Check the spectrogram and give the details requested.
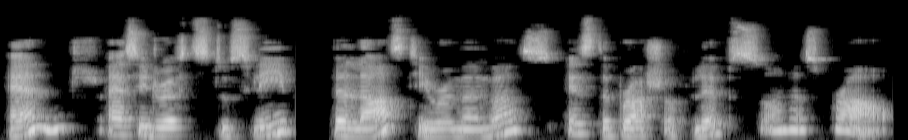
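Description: Female fiction narrator: gentle, unhurried, highly melodic delivery, measured storytelling. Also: big pitch swings, far from the mic. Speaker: podfic narrator.

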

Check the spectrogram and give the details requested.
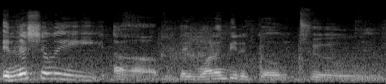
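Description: A Bahamian man giving an interview, speaking reflectively with many pauses and restarts. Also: medium pitch, gravelly, over music, rough recording. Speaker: interview guest. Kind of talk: casual interview talk. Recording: steady background noise.

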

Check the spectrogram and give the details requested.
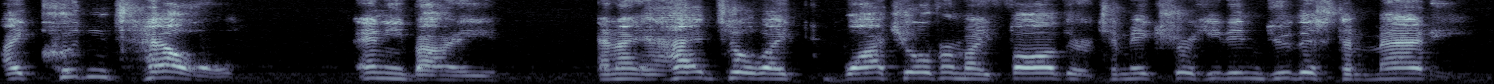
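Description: High-voiced rambling man. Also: normal speed, poor audio. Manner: rambling, full of "like" and restarts. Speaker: podcast co-host reviewing a film. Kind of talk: casual chat.

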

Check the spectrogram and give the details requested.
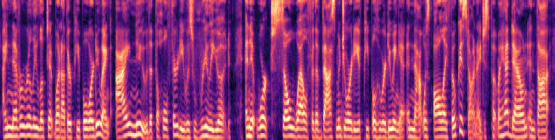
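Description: A middle-aged woman, a company founder, answering interview questions in a confident, emphatic conversational way. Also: deep voice. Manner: confident, emphatic, lively asides.

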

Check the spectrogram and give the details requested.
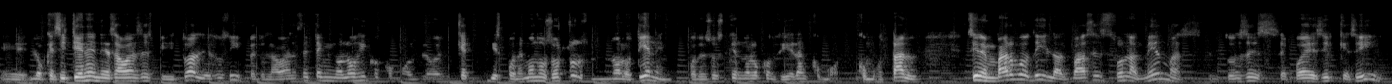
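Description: A man's voice: fairly high pitch, animated, moderate pace, soft background music. A Costa Rican man with a Costa Rican accent, talking in a casual chat, hesitant and full of "eh" fillers and restarts. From Costa Rica.

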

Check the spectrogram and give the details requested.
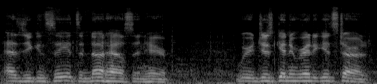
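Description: An actor playing a brisk, businesslike male army major. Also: a little high, slight background noise, natural voice. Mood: firm. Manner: curt, businesslike. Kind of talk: audio drama acting.

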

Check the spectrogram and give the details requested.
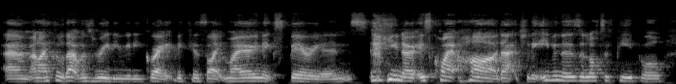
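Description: Man, raised pitch, sharp bright tone, from Nigeria and the UK, casual co-host. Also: fairly quick. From Nigeria and, from age eight, the UK. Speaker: podcast co-host. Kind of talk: casual conversational interview.

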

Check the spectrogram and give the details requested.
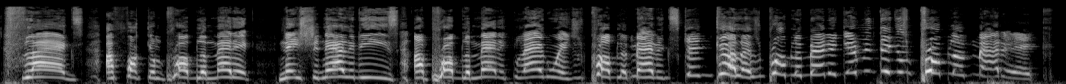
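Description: A woman's voice: very high voice, normal speed, few pauses, bright, forceful tone, no room sound, studio quality. A woman doing a stand-up comedy rant, emphatic and profane, full of slang and repeated punchlines. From South Africa.

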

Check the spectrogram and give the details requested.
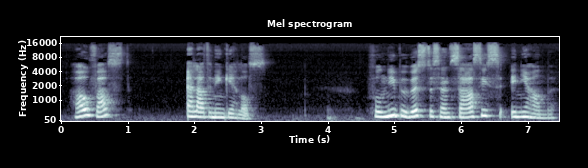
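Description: A woman guides a deep relaxation session at a very unhurried pace. Her voice sits a little high for a woman. She gives calm, soothing instructions in the measured manner of a meditation teacher. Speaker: yoga nidra instructor.

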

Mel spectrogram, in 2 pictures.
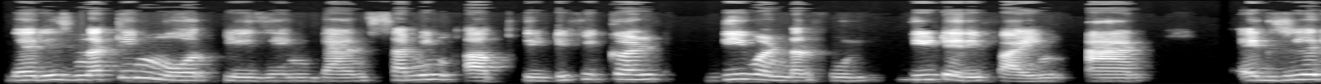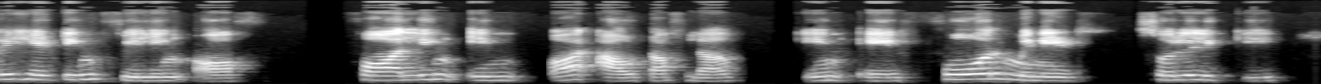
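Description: A woman host introducing her guest from a script in measured phrases, then asking interview questions. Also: fairly low pitch, fairly bright tone, rough recording. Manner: reads intro in measured phrases, slows on lists. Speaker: podcast host.

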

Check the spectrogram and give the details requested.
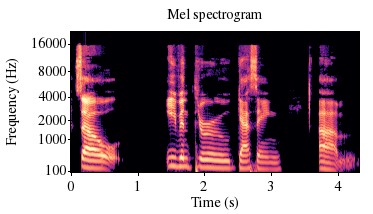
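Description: A woman's voice: low voice, very slow, clean tone, no room sound. A woman co-hosting a casual film chat, retelling scenes in a giggly way and acting out lines as she goes. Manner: giggly, acts out characters' lines. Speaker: podcast co-host discussing films.

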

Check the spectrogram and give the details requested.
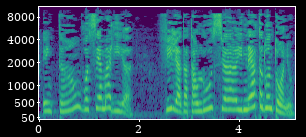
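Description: An actress playing an elegant, mature landowner's widow in a radio drama, speaking in a formal, expressive, gracious way. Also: female voice, high voice, unhurried. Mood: poised, appraising. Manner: formal, theatrical, expressive delivery.

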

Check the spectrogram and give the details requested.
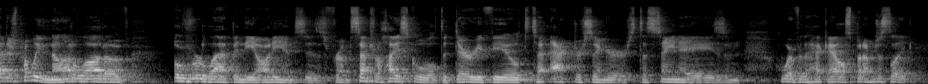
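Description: An American man co-hosting a casual podcast chat about theatre. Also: medium pitch. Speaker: podcast co-host; theatre teacher. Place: echoey indoor room. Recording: roomy, echoing podcast room.

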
